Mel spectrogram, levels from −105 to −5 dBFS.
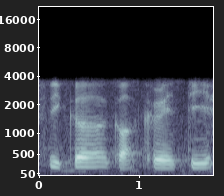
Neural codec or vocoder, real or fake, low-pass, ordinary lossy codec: none; real; 3.6 kHz; Opus, 24 kbps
